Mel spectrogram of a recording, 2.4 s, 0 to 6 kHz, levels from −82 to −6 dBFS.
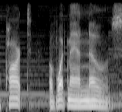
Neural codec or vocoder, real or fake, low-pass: none; real; 5.4 kHz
